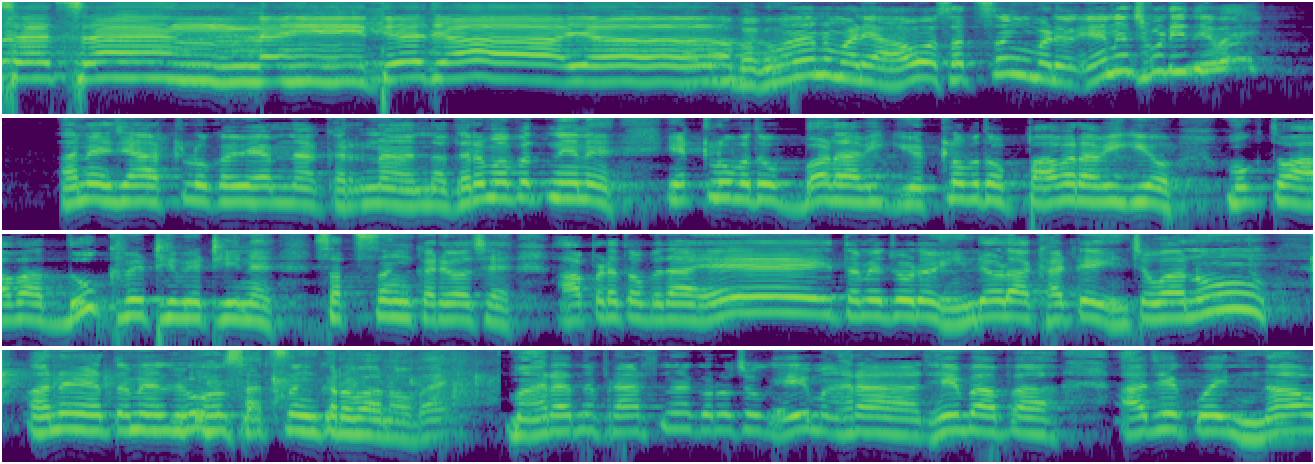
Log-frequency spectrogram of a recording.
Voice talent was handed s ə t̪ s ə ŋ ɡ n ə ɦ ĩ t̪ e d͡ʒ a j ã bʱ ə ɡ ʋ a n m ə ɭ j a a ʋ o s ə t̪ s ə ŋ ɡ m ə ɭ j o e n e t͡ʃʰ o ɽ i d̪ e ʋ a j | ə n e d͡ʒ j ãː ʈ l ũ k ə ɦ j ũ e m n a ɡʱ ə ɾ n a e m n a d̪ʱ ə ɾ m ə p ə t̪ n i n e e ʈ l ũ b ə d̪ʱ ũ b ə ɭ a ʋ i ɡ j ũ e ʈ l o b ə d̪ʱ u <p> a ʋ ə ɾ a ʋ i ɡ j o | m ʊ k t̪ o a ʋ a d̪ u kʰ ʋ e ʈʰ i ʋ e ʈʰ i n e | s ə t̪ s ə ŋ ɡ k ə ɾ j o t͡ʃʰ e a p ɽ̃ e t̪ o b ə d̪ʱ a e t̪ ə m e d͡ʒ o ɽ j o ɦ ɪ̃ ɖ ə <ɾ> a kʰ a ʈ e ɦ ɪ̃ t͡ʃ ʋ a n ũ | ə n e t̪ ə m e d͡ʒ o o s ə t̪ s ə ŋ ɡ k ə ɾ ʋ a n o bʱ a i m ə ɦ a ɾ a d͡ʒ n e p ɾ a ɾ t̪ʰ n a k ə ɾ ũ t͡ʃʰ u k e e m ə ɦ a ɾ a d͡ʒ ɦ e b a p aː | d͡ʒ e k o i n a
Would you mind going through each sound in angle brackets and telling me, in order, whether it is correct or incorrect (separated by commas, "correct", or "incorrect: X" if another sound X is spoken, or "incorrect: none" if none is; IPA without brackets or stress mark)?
correct, incorrect: ɭ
